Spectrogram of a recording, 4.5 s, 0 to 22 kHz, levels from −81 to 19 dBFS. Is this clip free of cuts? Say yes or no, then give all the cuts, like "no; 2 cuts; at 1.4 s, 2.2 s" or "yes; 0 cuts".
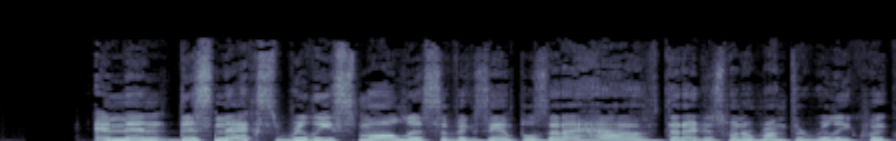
yes; 0 cuts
